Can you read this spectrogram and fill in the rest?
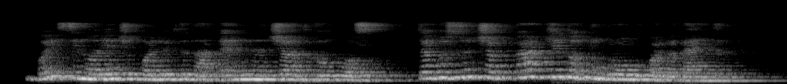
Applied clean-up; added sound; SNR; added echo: none; none; none; reverberation time 1.3 s.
